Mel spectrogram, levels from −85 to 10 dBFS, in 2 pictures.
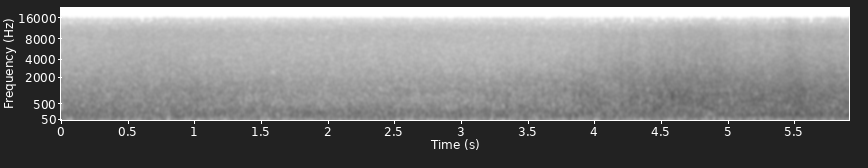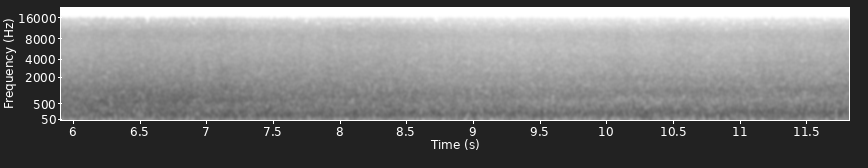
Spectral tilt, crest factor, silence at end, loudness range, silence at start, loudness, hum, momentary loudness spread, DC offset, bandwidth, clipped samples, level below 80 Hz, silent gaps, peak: -4.5 dB/octave; 16 dB; 0 s; 7 LU; 0 s; -25 LUFS; none; 8 LU; under 0.1%; 16.5 kHz; under 0.1%; -48 dBFS; none; -8 dBFS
